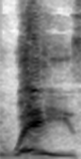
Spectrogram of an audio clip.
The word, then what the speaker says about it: Waze: tip number one being the first app is ways yes I said ways it is spelled waa ze so what is ways it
